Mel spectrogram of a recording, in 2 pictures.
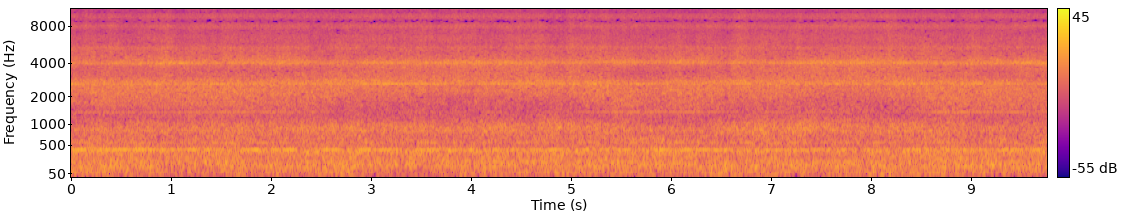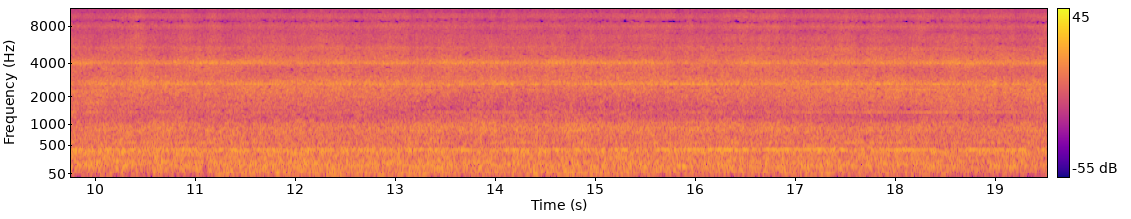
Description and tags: Idle F-22 Jet Plane
A plane before takeoff.
airplane, aviation, blow, blowing, burn, burned, burning, engine, fire, firing, jet, motor, movement, plane, propulsion, standby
